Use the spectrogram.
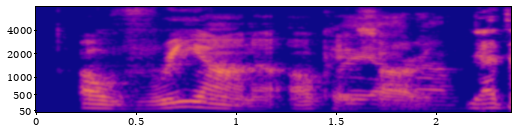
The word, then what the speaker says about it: Rihanna: guys by the stream there you go Brianna of Rihanna okay sorry that's how you say it yeah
